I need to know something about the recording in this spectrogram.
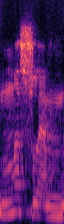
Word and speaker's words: Muslim: those notes okay so the pronunciation for the religion religious group would be muslim muslim or muslims in plural muslim muslims okay and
